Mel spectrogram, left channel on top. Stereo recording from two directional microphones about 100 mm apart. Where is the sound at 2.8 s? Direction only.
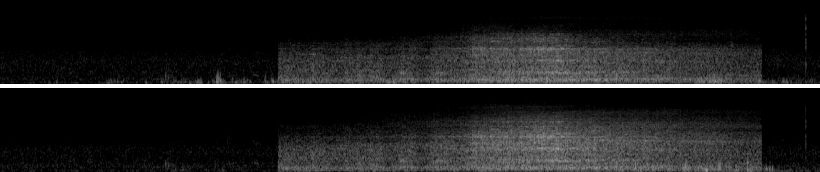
20° right (ahead or behind).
